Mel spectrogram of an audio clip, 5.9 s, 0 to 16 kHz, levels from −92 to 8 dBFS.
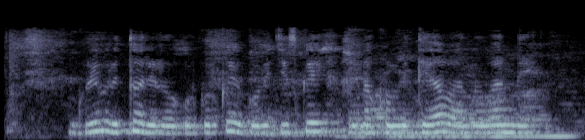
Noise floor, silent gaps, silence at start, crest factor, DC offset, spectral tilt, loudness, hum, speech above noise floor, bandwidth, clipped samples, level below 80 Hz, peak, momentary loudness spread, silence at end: -45 dBFS; none; 0.05 s; 14 dB; under 0.1%; -7 dB/octave; -24 LUFS; none; 21 dB; 7.6 kHz; under 0.1%; -56 dBFS; -10 dBFS; 10 LU; 0.05 s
